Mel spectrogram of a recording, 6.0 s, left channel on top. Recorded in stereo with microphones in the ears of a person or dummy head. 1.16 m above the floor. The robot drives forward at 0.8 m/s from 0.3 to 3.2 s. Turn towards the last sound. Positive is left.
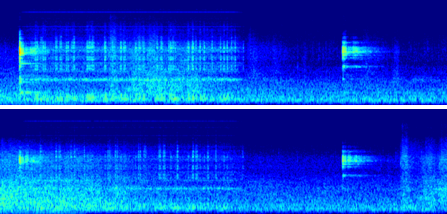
turn(degrees=15)  # may be behind; listen again after turning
